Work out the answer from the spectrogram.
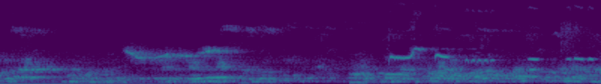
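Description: Small birds chirping: a few high glides, then a short high note repeated about twice a second in the second half, over a faint chatter of voices.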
